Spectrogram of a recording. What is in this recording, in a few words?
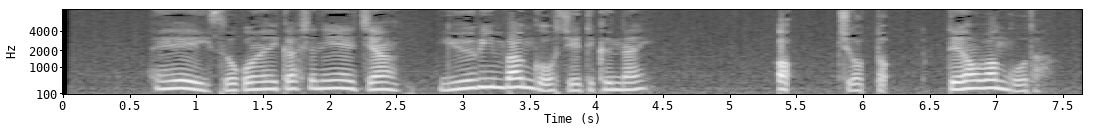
boy; アレン・ウォーカー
